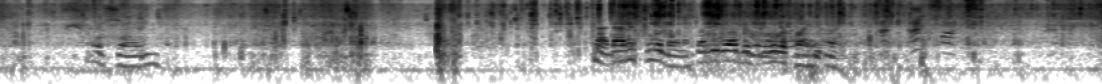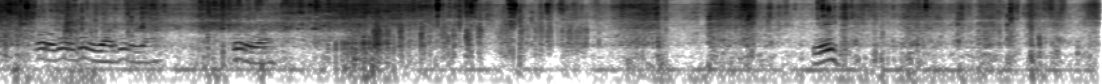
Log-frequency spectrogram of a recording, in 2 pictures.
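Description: Tent fabric rustles and flaps as a man handles it.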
